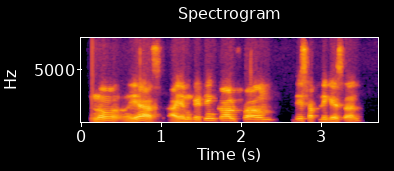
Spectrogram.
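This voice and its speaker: A man speaks with an Indian accent at a fairly slow pace. His pitch is high and his intonation fairly even. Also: very even loudness. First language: Hindi. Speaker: English learner. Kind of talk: casual chat, English practice conversation. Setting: video call on a language app.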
